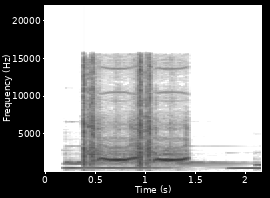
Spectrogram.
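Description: Edited-in transition sound effect: a short loud burst of hiss with two sharp clicks about half a second and one second in, over a held tone. Soft, steady chime-like music notes begin near the end.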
